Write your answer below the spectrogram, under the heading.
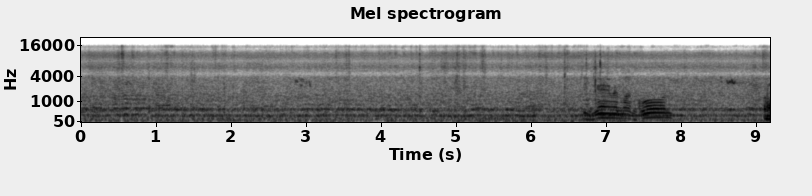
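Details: Wild Asian honey bees at a nest discovered in bushes, colony recently split with queen eggs hatched; continuous even droning hum for several seconds, then a man's voice briefly over the buzzing.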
